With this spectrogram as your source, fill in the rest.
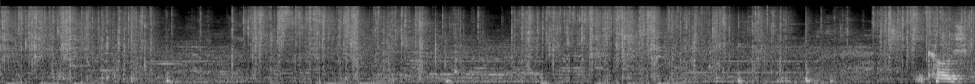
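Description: Cards rustle and flick as they are shuffled by hand.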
